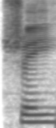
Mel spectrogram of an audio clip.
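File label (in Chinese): "shui1" Chinese; Cours de Chinois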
